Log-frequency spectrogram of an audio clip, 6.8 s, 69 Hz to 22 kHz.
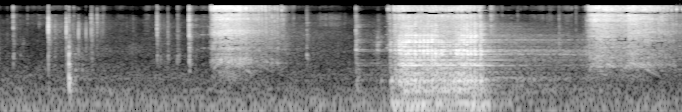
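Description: Ratchet or wrench working on the rear caliper bracket bolts of a Ford Transit 250/350, with scattered metallic clicks and three separate bursts of rapid ratcheting, close and moderately loud.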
